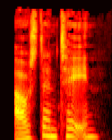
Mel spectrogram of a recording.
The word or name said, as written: afstandtagen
